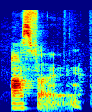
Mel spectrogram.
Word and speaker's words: Arc Phone: Is it Arcphone or Arsphone? Because it's Arceus with a soft C. Arsphone.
